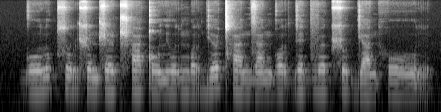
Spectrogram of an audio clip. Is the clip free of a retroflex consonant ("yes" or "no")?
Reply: no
